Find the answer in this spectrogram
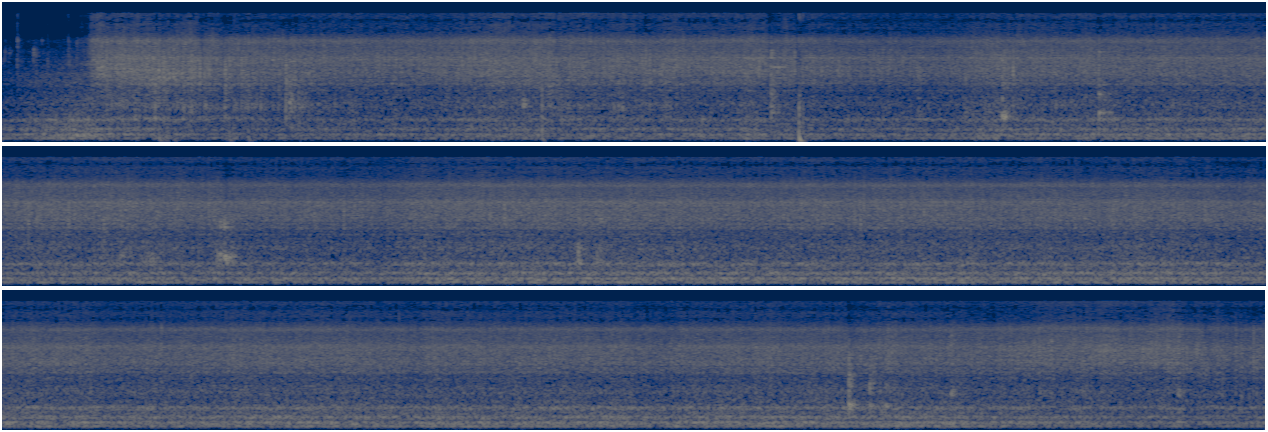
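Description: Broccoli and garlic sizzling in hot oil in a wok as they are stir-fried. The sizzle jumps up about a second in as the blanched broccoli goes into the pan, then holds steady, with a few light taps of the spatula against the wok.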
